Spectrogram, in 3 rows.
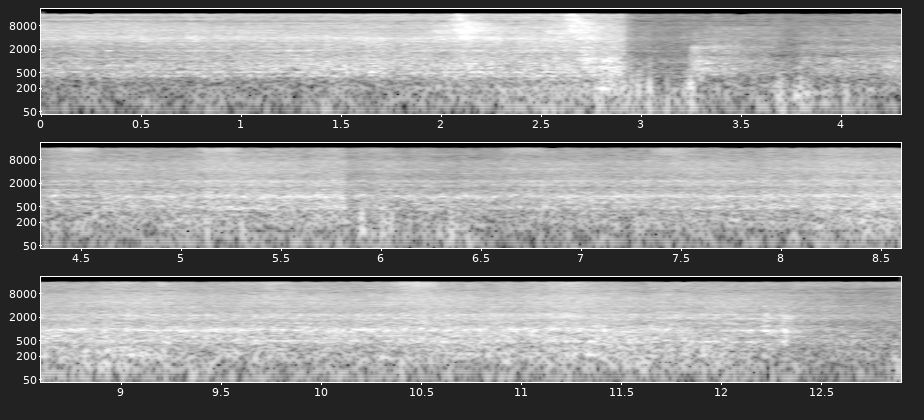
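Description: Electric multiple-unit trains running through the station without stopping: steady noise of wheels on the rails. A green Southern Class 377 Electrostar approaches and passes on the near track. The sound cuts off abruptly at the end.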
